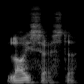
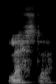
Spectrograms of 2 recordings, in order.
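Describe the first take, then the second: First: The name is sounded out following every letter. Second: The name is said in its usual short form.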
